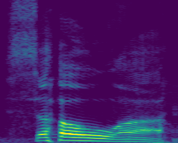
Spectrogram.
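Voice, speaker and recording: A man in his thirties, a company chief on a podcast, joking in a deadpan way with drawn-out pauses. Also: a little high, gravelly, no room sound. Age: 30s. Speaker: podcast guest, company CEO. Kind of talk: casual podcast chat.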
